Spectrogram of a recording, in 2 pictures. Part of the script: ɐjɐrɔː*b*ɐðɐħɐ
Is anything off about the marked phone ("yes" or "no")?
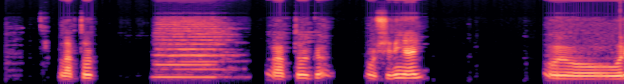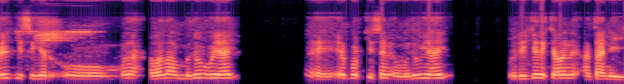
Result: yes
